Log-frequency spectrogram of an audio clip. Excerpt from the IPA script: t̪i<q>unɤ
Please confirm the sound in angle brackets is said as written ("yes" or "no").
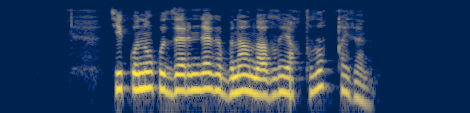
no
